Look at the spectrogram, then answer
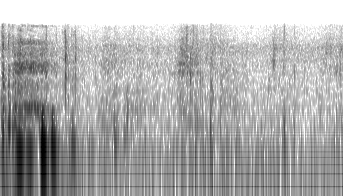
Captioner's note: laughing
